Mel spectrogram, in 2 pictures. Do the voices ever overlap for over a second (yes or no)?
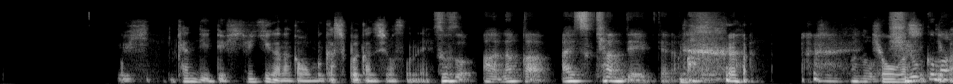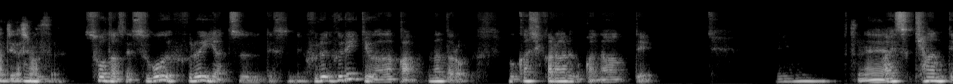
yes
